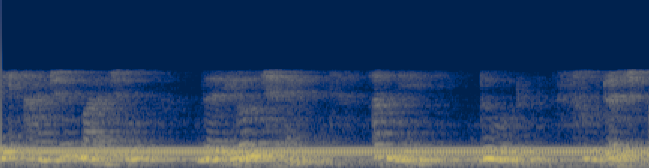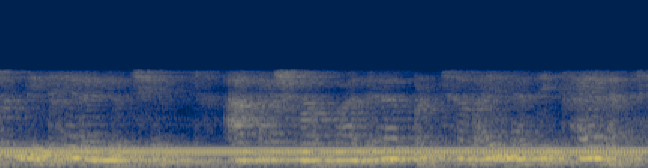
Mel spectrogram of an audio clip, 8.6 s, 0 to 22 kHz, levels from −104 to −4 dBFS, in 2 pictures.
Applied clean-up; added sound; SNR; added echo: none; Telephone; 5 dB; reverberation time 1.2 s.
